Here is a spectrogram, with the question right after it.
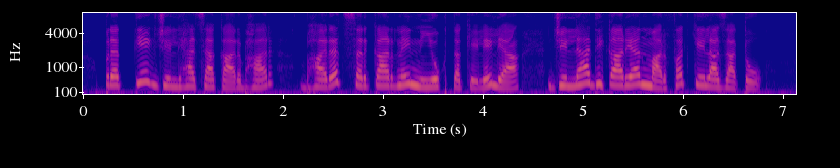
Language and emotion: Marathi, neutral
